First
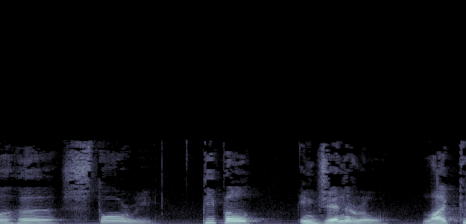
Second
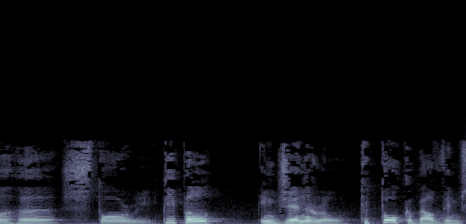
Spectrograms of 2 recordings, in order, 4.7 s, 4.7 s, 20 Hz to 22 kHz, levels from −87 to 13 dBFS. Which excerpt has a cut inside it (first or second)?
second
